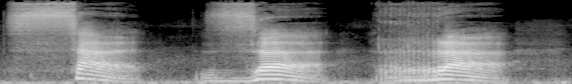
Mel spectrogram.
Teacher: these are sounds that the tongue rests not on the teeth per se, but like on that ridge, like right behind the teeth. And then the sounds are produced again by changing the amount of pressure you put against. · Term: alveolar sounds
